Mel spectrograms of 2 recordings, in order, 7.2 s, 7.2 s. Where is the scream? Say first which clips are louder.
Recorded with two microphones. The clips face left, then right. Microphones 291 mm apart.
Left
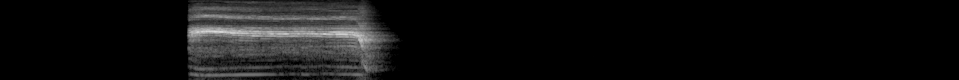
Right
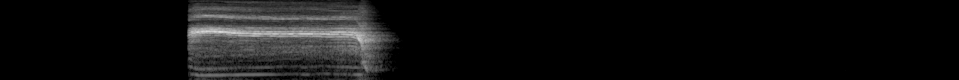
Left 1 dB; 10° left (ahead or behind), 1.9 m; by 2.8 s 10° right (ahead or behind), 1.4 m.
